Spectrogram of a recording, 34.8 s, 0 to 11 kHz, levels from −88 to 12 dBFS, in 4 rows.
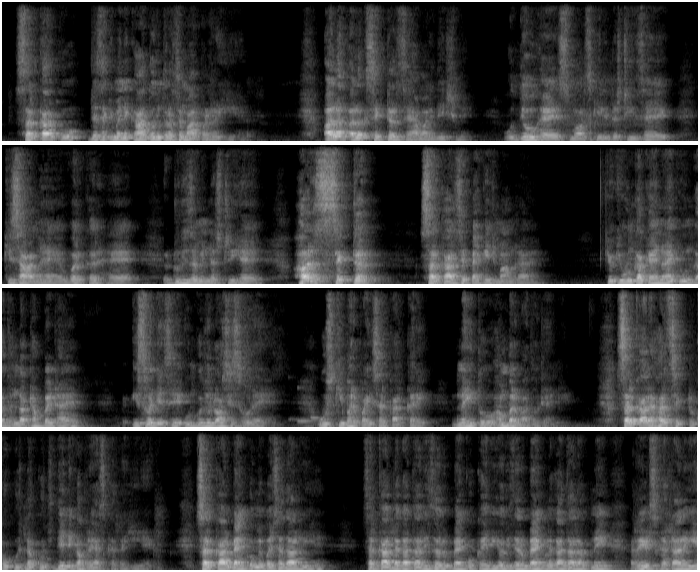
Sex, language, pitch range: male, Hindi, 115-140 Hz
